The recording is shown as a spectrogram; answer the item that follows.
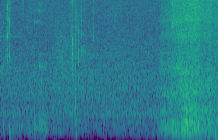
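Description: Quiet room tone with a few faint ticks, then a louder rustling noise starting about one and a half seconds in.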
